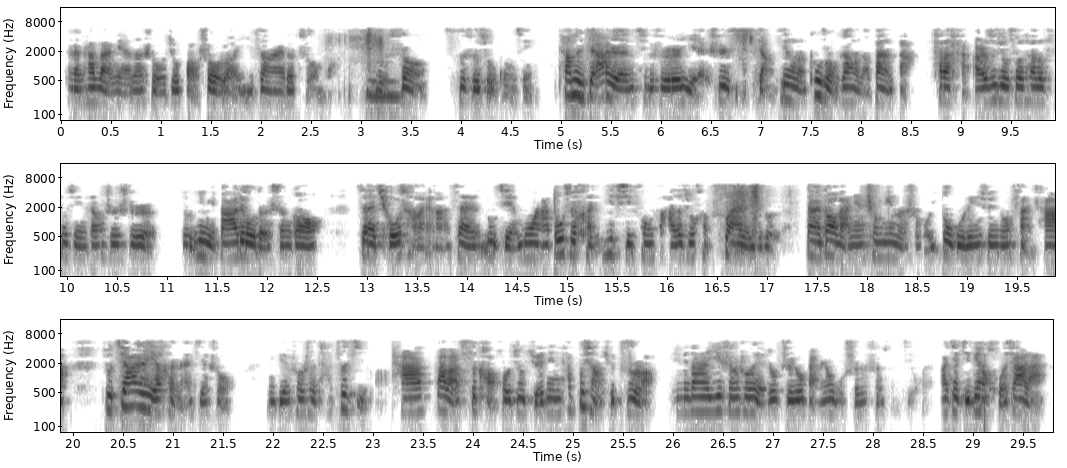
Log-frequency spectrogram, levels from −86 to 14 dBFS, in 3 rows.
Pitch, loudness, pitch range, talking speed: 180 Hz, -20 LUFS, 165-210 Hz, 335 characters per minute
